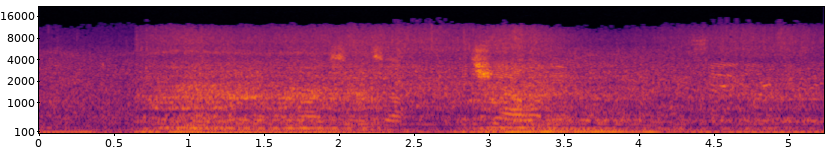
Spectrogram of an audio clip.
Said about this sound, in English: As the boat moves away from the dock,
